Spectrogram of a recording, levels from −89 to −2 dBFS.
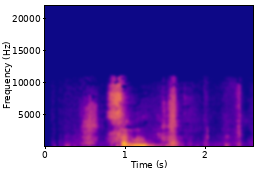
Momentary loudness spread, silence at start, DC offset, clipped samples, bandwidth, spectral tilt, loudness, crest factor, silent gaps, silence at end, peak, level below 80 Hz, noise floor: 21 LU; 0.5 s; under 0.1%; under 0.1%; 11.5 kHz; -4.5 dB/octave; -25 LUFS; 22 dB; none; 0.15 s; -6 dBFS; -80 dBFS; -59 dBFS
